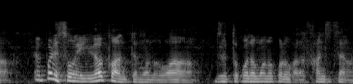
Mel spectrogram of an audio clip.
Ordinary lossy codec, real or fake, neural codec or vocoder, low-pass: none; fake; codec, 16 kHz, 4.8 kbps, FACodec; none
